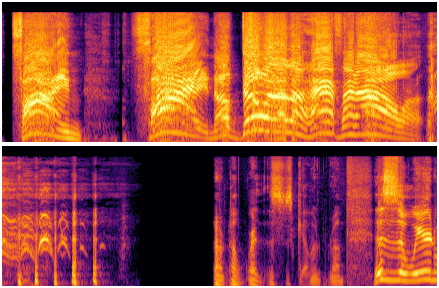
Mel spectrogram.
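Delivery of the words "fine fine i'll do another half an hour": loud high fed-up yell; mock exasperated shout. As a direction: bellow it in mock frustration. Exasperated over time left.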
